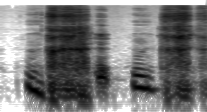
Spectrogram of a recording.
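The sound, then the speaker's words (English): A person imitates the loud, ragged snoring of sleep apnea without a breathing mask: two harsh, gasping snorts with rough throaty rattles, separated by a brief pause, loud with no talking. “Like, I mean, when I don't use my mask, I tend to snore. But it also sounds kind of terrifying because it sounds like you're dying, quite honestly.”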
